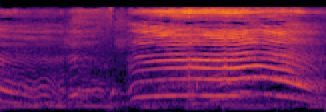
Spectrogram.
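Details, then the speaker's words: Infant girl crying during tummy time, which she doesn't like; a brief fussy whimper rising into a sustained tonal wail, with faint room noise; infant cry. "uhoh ok we better get ab we better get her yeah she doesn't like tummy going to give her love davis"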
